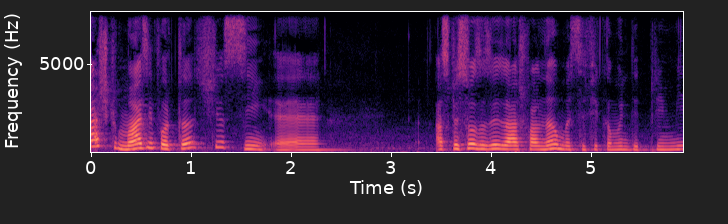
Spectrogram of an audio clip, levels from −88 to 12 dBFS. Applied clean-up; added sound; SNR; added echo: none; none; none; none.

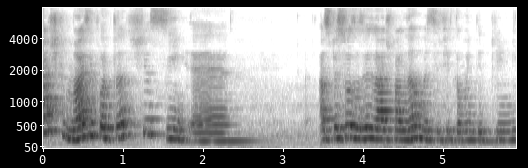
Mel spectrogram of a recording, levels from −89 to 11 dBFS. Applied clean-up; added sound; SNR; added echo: none; none; none; reverberation time 0.7 s.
